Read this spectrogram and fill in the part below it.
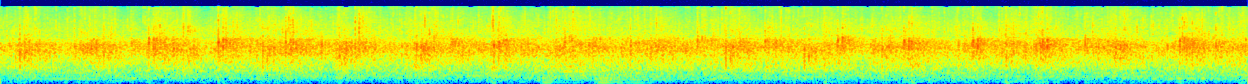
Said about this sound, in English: Thank you, Jesus. Could we clap our hands to him?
